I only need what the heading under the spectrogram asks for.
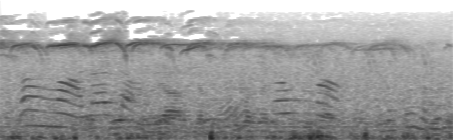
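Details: Common swifts flying acrobatically near their nests in the walls of an old cathedral give thin, shrill, high screams almost without a break, over lower chirps that may be voices or other birds, and a steady low rumble.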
